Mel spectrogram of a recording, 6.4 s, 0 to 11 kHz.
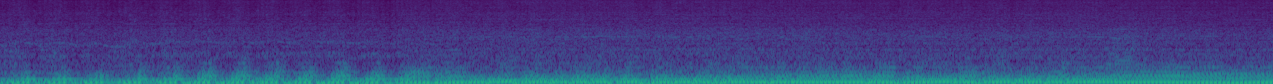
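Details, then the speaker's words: Big-power Zetec turbo first start after fixing fuel leaks, with flex fuel, new fuel filter, AN lines, 1000cc Bosch injectors and retuned ME442 map; 50 PSI oil pressure; revs then steady deep even drone, no misses or knocks; running rich and smoky but healthy. "She's a bit smoky, but she's good."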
